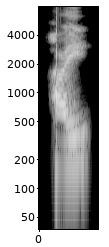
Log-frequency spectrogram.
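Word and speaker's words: high: यहां पर देखिए बहुत से ऐसे शब्द हैं जिसमें जी एच का उच्चारण ही नहीं किया जा रहा है। तो यह आप तभी समझ पाएंगे जब मेरा पिछला वीडियो जी एच का या फिर जी साइलेंट का पूरा देख लेंगे तो उसमें आपको आसानी से समझ में आ जाएगा कि क्यों साइलेंट होता है।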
